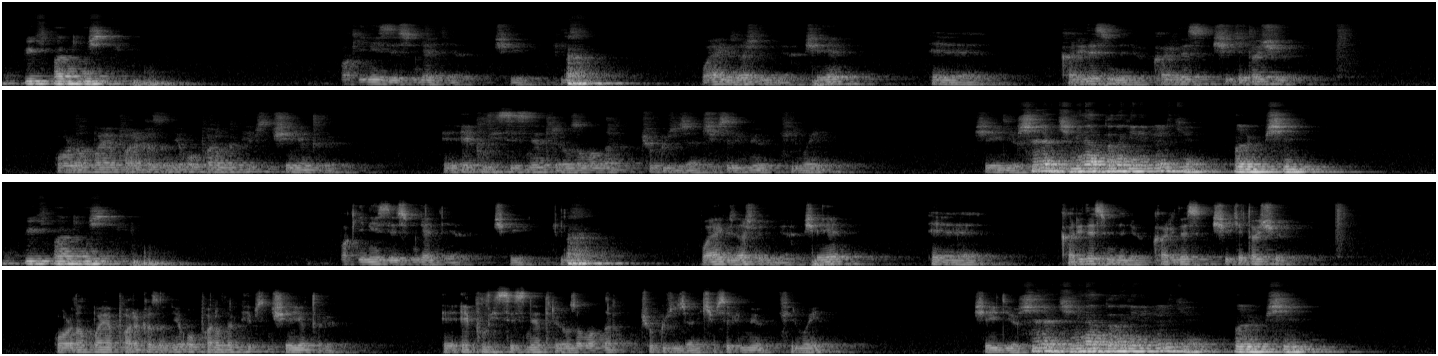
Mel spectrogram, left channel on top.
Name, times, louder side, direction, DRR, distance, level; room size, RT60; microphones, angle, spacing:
voice 1, 0.2-1.0 5.6-5.8 24.5-26.3 26.7-27.3, left 1 dB, 45° left, -4 dB, 1.1 m, -22 dB
voice 2, 3.4-4.6 4.9-5.2 5.6-5.8 7.0-8.4 9.3-9.8 10.6-12.9 13.3-13.4 14.9-17.7 18.7-22.5 24.1-24.5, right 3 dB, 85° right, 5 dB, 0.5 m, -32 dB
3.9 x 3.2 x 3.1 m, 1.1 s
head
